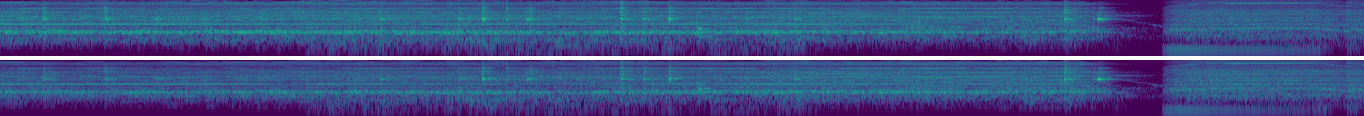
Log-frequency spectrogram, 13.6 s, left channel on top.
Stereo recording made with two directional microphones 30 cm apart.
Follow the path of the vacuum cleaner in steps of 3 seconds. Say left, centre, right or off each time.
left, left, left, centre, centre.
